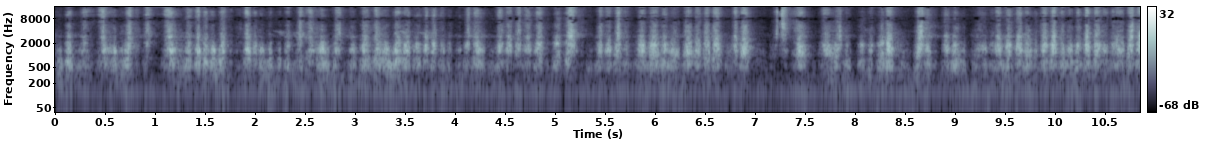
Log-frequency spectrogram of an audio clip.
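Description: A ballpoint pen held in the fingers scratches quick hatching strokes across a single flat white paper sheet covered in dense ink scribbles, drawing a skull. The result is a quiet, steady run of dry, scratchy strokes with a raspy mid-range tone and a bright hiss, each stroke rising and falling in rapid succession with no ring afterward.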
